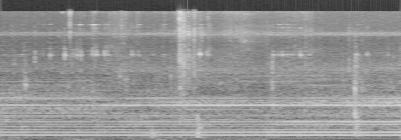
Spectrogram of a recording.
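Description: Small petrol engine of a wooden river boat running at a steady speed with the boat under way, a constant drone that gets a little louder about two-thirds of the way in.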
